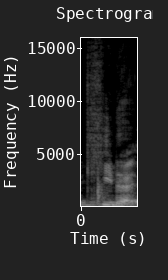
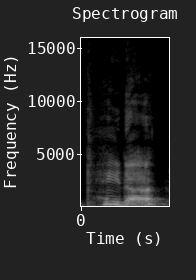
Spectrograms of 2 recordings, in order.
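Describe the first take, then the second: First: "Keda" said as KEE-da, first vowel like "key"; the mistaken "Keda" with an "ee" vowel, KEE-duh; Keda said wrong. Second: "Keda" said as KAY-da, first syllable like "kay"; Keda said right. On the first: Host admitting the name he used in his head: "Keda" as KEE-da. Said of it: "I've been calling it Keda in my head". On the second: Host correcting the name for viewers: "Keda" as KAY-da. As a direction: give "Keda" an "ay" vowel, KAY-duh. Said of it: "It's pronounced Keda". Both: Shown as a demonstration.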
